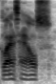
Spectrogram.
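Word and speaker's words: Glazhaus: this Village and the village is called glass house it's spelled g l a z h a u s I like that so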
